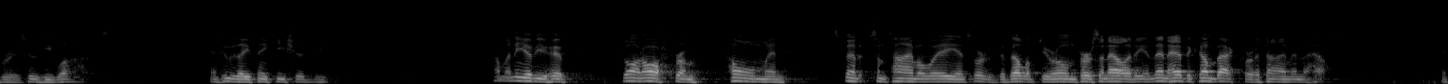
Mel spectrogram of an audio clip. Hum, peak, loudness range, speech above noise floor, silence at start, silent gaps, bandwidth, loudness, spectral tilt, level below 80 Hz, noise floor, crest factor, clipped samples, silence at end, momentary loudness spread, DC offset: none; -18 dBFS; 8 LU; 41 dB; 0 s; none; 13 kHz; -36 LUFS; -8.5 dB/octave; -78 dBFS; -77 dBFS; 20 dB; under 0.1%; 0 s; 14 LU; under 0.1%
